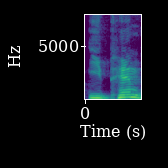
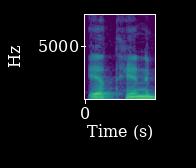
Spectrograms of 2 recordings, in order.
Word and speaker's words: ethane: इसको इथेन हिंदी में हम लोग ऐसे भी पढ़ते हैं, एथेन भी बोलते हैं, तो कंफ्यूजन नहीं होना। यहाँ पे ध्यान से देख लीजिए, एथेन भी बोलते हैं।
